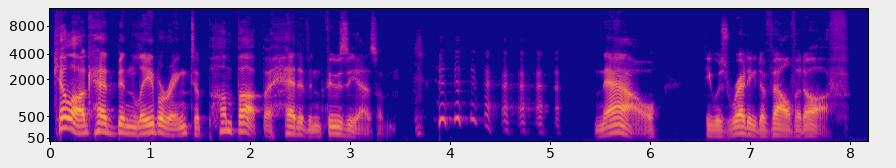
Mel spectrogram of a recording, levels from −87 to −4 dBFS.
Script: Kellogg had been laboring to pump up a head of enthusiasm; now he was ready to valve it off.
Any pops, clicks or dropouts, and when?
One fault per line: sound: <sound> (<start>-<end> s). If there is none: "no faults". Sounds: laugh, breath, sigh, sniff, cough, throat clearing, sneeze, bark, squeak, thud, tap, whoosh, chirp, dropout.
sound: laugh (3.6-5.2 s)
